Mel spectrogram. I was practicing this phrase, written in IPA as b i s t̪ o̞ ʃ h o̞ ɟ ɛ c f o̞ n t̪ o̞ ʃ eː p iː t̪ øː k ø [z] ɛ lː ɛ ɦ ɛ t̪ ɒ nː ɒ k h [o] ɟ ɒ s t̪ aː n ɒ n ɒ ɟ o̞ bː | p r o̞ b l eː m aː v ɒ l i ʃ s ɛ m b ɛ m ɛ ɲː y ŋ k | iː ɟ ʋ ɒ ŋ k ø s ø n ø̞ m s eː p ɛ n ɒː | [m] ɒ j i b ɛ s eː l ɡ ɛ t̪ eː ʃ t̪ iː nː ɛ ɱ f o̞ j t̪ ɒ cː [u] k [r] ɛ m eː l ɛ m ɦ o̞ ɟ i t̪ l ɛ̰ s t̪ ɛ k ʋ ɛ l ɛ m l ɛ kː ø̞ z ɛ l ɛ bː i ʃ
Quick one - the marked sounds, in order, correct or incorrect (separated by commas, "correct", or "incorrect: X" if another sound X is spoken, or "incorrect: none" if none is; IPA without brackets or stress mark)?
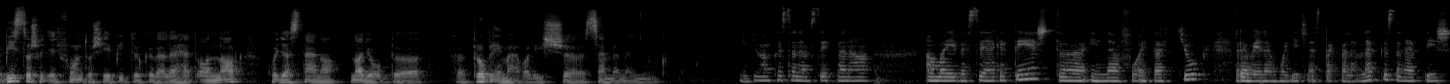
incorrect: v, correct, correct, correct, correct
